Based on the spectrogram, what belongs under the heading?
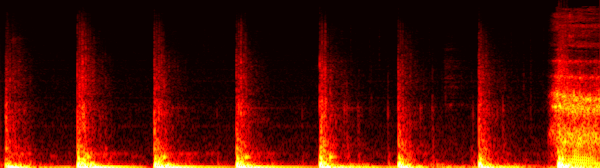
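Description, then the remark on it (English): Heavy construction banging during a recording session: about seven loud thumps at a steady, deliberate pace, each ringing out briefly, ending with a sharper, clattering whack. “I hate when they do construction during our recording sessions.”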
